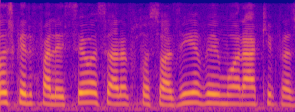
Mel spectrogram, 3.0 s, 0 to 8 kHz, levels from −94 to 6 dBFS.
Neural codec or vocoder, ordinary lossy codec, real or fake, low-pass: codec, 16 kHz, 2 kbps, FunCodec, trained on LibriTTS, 25 frames a second; none; fake; 7.2 kHz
